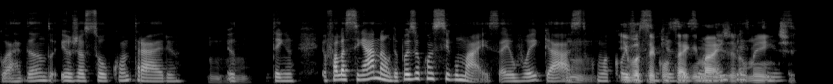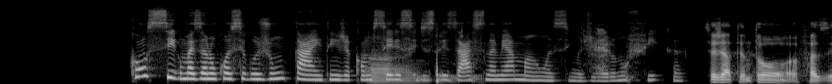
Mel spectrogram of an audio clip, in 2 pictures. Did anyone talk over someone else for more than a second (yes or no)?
yes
